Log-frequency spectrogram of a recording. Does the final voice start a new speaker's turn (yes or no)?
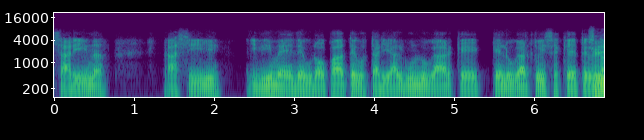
yes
